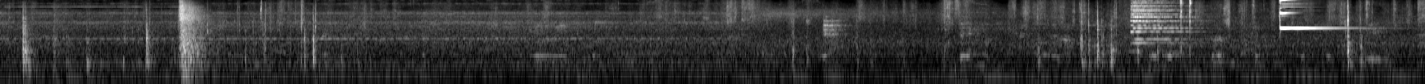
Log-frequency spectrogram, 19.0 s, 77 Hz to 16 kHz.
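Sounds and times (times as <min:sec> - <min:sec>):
steady low hum: 0:00.0 - 0:19.0
car parts knocking and clunking: 0:00.2 - 0:04.4
loud thud: 0:02.4 - 0:03.1.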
